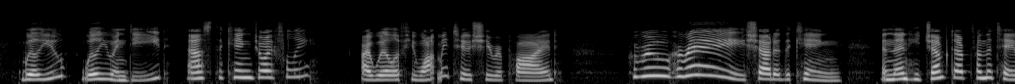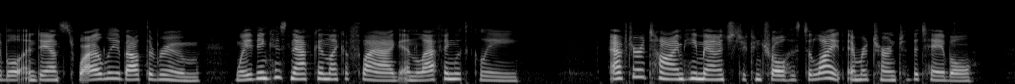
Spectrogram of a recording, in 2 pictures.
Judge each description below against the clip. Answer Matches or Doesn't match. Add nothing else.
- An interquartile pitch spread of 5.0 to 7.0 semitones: Matches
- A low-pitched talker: Doesn't match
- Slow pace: Doesn't match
